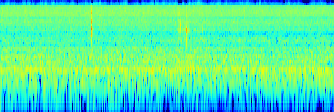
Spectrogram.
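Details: A continuous low hum comes from a wild honey bee colony nesting in a hollow fir trunk some four metres up. A couple of faint brief ticks sound over the drone.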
